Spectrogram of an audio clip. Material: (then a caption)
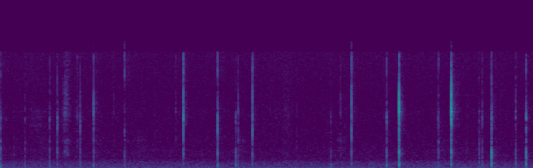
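Plastic. Fingertips and nails tap and scratch along the handle and pin bristle rows of a handheld black plastic vent hairbrush with a hollow vented head and a silver band on the handle. The result is a quiet series of short, dry, bright clicks and scratches at an uneven pace, with no ring after each touch.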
